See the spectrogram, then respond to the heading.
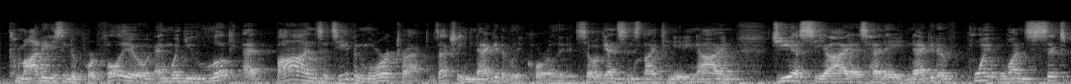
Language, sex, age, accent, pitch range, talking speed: English, male, 30-49, American, 120-155 Hz, 150 wpm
